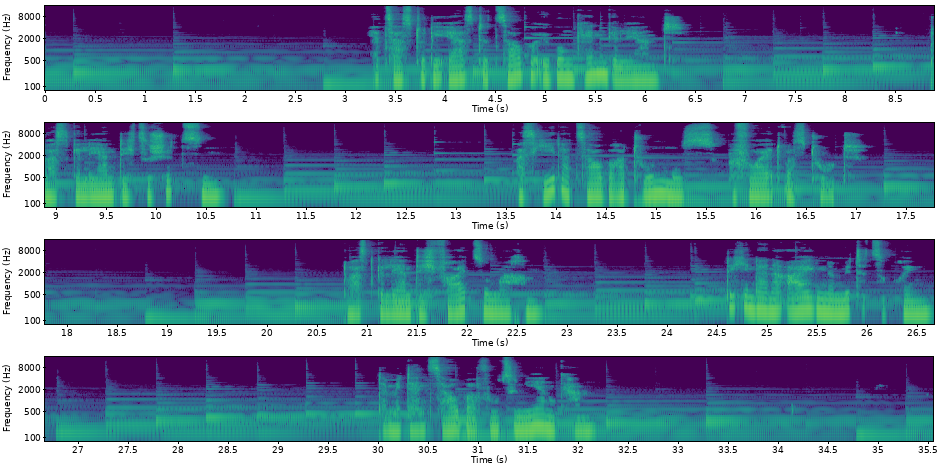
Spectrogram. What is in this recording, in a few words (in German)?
weibliche Stimme, Hypnose; Selbstbewusstsein stärken - Der Zauberlehrling - Asmita Hypnose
